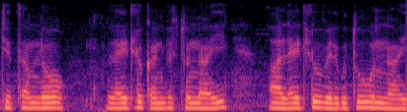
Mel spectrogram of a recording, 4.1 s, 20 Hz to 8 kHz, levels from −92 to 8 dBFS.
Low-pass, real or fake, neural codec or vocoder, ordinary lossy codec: 7.2 kHz; real; none; Opus, 24 kbps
